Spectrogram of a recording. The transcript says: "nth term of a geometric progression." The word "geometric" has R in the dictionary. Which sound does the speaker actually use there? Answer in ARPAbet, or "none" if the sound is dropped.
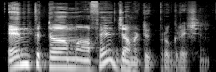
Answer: none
